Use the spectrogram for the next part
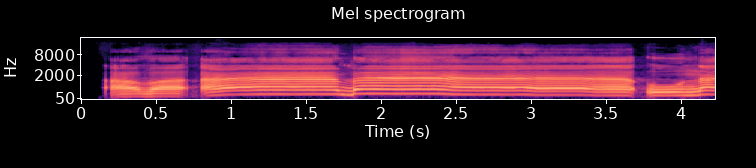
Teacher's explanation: याद रखें यहाँ पर हमज़ा को पढ़ा जाएगा, वाव को नहीं पढ़ा जाएगा। मद्दे मुत्तसिल को 2 अढ़ाई 3 अलिफ तक यानी तकरीबन 2-3 सेकंड तक लंबा करके पढ़ते हैं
